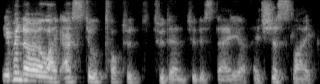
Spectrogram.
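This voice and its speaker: A young woman in her twenties with an Australian accent and a noticeably husky voice. She co-hosts a casual podcast chat. Her talk is hesitant, circling back over words. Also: a bass voice, expressive, brisk. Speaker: podcast co-host.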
